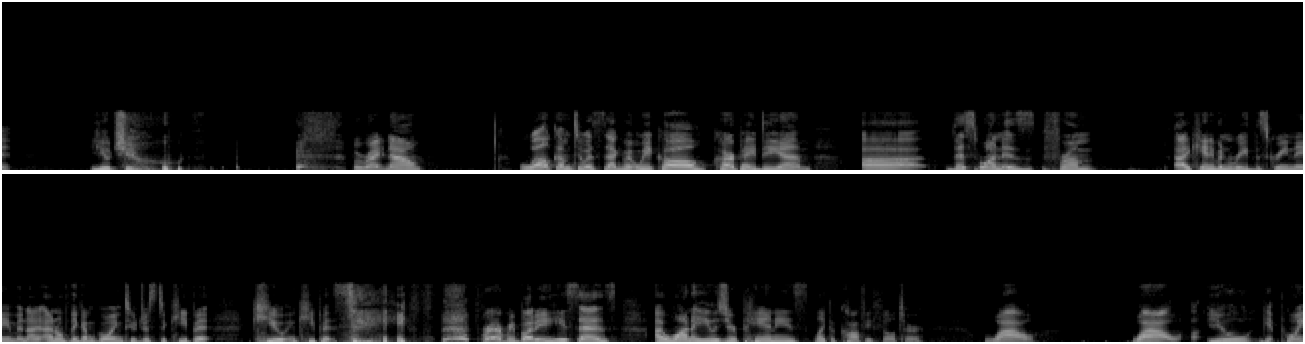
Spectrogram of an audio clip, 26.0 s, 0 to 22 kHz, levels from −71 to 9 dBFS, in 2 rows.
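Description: No technical faults are audible in this speech.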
